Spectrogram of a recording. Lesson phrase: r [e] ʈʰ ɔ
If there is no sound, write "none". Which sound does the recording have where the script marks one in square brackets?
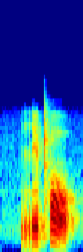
e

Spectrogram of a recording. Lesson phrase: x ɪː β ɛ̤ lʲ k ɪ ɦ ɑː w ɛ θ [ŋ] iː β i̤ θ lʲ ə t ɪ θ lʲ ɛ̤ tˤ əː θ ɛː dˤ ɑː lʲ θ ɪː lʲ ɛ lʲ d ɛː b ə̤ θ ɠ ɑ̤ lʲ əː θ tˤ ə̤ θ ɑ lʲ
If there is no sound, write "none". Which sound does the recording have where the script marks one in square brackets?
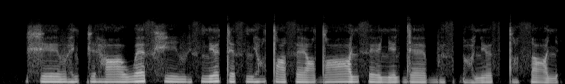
x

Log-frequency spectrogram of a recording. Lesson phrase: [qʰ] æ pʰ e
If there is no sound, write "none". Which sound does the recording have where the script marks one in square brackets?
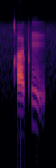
qʰ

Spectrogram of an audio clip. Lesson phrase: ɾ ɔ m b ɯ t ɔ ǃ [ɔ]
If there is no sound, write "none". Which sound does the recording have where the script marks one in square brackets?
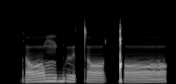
ɔ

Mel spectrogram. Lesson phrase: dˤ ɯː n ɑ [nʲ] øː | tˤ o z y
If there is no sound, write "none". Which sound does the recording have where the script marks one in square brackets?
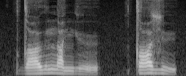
nʲ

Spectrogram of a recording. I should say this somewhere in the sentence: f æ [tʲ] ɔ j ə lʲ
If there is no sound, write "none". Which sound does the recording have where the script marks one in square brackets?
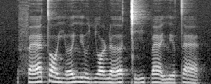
t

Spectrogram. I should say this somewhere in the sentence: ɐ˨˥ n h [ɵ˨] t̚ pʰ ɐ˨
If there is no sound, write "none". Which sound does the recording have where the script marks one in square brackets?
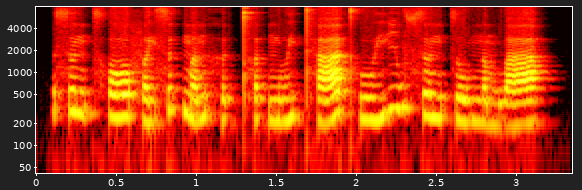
ɵ˨˥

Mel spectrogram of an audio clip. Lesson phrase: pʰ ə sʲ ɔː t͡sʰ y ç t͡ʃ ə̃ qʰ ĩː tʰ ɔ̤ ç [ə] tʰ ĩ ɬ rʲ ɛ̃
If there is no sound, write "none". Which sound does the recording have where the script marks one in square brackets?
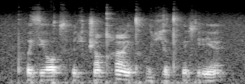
ə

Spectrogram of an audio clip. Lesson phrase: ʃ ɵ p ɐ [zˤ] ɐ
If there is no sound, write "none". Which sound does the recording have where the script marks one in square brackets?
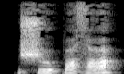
zˤ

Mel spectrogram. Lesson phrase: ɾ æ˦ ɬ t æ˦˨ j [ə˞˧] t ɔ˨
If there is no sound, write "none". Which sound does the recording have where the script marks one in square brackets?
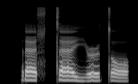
ə˞˧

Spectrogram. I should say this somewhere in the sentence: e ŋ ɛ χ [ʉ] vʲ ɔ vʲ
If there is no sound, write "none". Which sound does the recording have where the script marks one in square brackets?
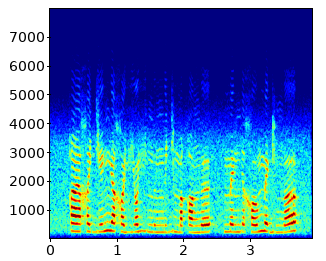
ø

